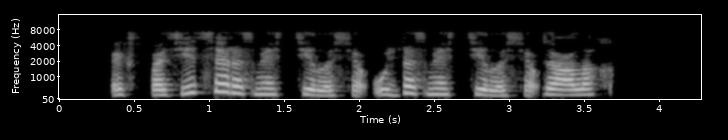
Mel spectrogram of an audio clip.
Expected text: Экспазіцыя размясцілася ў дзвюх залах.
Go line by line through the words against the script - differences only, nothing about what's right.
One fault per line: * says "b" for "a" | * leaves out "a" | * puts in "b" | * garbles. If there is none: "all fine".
* says "размясцілася" for "дзвюх"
